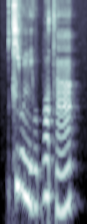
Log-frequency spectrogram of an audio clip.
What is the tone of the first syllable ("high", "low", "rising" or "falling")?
falling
